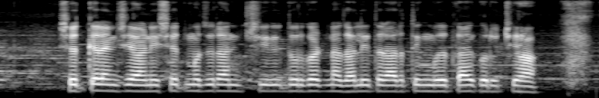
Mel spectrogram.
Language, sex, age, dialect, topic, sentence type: Marathi, male, 18-24, Southern Konkan, agriculture, question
